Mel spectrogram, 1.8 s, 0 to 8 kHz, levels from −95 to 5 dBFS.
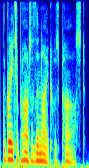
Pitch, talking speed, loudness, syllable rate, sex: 125 Hz, 270 wpm, -19 LUFS, 5.7 syllables/s, male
